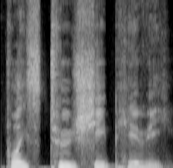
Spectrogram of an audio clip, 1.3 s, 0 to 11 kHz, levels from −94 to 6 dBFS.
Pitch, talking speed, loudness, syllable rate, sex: 155 Hz, 185 wpm, -16 LUFS, 5.0 syllables/s, male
